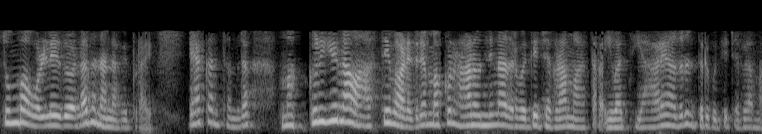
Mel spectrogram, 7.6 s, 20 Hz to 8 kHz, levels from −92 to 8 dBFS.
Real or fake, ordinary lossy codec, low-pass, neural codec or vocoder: fake; AAC, 16 kbps; 7.2 kHz; codec, 16 kHz, 1 kbps, X-Codec, HuBERT features, trained on LibriSpeech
